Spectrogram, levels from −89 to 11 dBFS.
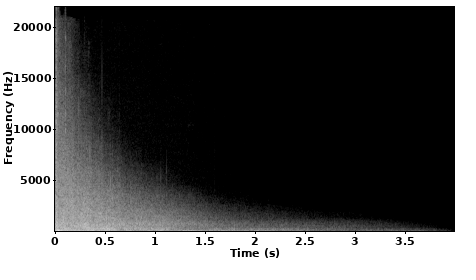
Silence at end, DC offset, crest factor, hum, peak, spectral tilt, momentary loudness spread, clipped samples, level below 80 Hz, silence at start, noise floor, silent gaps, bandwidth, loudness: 1.55 s; under 0.1%; 18 dB; none; 0 dBFS; -4.5 dB/octave; 27 LU; under 0.1%; -26 dBFS; 0 s; -58 dBFS; none; over 20 kHz; -16 LUFS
